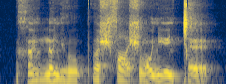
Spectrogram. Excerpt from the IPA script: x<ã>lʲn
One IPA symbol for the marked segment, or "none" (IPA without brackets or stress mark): ã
